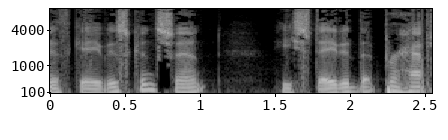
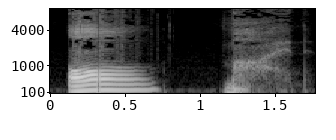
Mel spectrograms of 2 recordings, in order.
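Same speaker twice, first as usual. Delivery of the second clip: soft whisper; 6 semitones higher, 6 dB louder than usual. Retold or imitated. Boy to his boat, whispered and tender. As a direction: breathe the last words to the boat. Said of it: "he muttered".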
